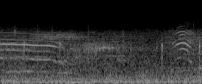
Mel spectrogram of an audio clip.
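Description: Young cricketers' high-pitched voices calling out across the field over outdoor background noise: a drawn-out high call fades in the first half second, and a short high yelp comes near the end.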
